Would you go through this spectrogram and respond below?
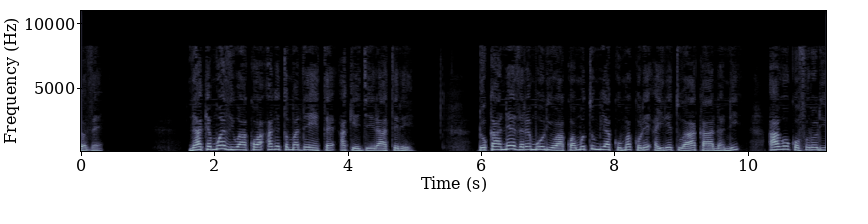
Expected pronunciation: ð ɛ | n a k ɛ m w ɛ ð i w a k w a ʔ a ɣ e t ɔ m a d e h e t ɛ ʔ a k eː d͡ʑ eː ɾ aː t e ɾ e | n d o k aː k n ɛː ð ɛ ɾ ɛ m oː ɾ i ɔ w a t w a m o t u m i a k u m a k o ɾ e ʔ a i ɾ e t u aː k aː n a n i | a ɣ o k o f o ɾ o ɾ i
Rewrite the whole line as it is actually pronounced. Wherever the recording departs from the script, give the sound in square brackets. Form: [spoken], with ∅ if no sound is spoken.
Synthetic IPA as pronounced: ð ɛ | n a k ɛ m w [a] ð i w a k w a ʔ a ɣ e t [o] m a d e h e t ɛ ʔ a k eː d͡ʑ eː ɾ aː t e ɾ e | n d o k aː [∅] n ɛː ð ɛ ɾ ɛ m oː ɾ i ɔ w a [k] w a m o t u m i a k u m a k o ɾ e ʔ a i ɾ e t u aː k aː n a n i | a ɣ o k o f o ɾ o ɾ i

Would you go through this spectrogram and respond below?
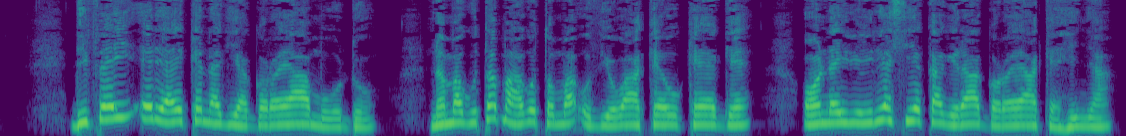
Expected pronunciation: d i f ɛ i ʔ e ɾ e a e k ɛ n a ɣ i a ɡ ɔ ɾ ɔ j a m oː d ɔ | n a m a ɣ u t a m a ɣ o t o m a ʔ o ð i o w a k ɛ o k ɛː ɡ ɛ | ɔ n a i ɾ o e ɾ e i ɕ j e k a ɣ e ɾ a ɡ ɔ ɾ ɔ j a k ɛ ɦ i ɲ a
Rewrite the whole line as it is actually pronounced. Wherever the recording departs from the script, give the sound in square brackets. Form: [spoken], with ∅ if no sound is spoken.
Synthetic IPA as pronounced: d i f ɛ i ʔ e ɾ e a e k ɛ n a ɣ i a ɡ ɔ ɾ ɔ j a m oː d [o] | n a m a ɣ u t a m a ɣ o t o m a ʔ o ð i o w a k ɛ o k ɛː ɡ ɛ | ɔ n a i ɾ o [i] ɾ e [a] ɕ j e k a ɣ e ɾ a ɡ ɔ ɾ ɔ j a k ɛ ɦ i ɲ a

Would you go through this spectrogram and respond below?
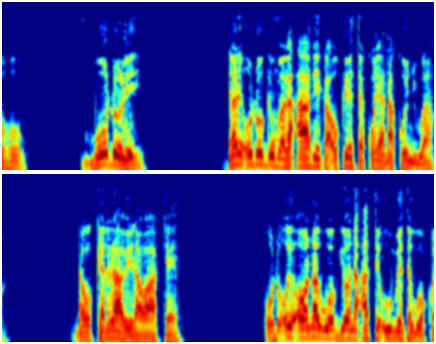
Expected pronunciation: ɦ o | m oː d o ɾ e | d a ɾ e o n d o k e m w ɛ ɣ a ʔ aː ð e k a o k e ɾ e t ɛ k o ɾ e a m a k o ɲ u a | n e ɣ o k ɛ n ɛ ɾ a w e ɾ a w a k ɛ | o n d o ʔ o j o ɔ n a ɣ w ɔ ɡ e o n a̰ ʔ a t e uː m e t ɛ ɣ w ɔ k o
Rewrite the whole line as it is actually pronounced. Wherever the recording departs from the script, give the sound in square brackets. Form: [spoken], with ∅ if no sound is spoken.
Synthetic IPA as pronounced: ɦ o | m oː d o ɾ e | d a ɾ e o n d o [ɡ] e m w ɛ ɣ a ʔ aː [ɣ] e k a o k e ɾ e t ɛ k o ɾ e a [n] a k o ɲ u a | n [a] ɣ o k ɛ n ɛ ɾ a w e ɾ a w a k ɛ | o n d o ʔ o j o ɔ n a ɣ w ɔ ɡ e [ɔ] n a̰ ʔ a t e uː m e t ɛ ɣ w ɔ k [ɔ]

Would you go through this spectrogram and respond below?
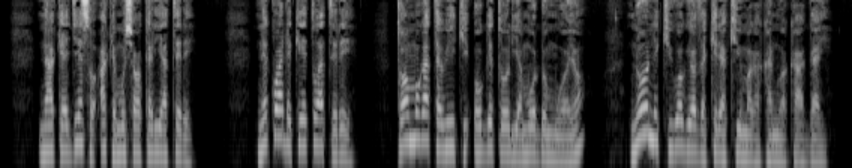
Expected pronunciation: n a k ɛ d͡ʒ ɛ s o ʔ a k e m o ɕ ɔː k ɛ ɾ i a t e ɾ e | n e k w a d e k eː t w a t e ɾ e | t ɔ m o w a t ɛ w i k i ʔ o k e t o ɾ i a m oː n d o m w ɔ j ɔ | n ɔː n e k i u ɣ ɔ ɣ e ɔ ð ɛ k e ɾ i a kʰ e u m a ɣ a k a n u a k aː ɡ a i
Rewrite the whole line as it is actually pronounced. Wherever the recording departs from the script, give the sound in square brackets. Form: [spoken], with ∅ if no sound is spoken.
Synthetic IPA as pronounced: n a k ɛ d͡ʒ ɛ s o ʔ a k e m o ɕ ɔː k ɛ ɾ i a t e ɾ e | n e k w a d e k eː t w a t e ɾ e | t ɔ m o [ɣ] a t ɛ w i k i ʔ o [ɡ] e t o ɾ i a m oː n d o m w ɔ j ɔ | n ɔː n e k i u ɣ ɔ ɣ e ɔ ð ɛ k e ɾ [e] a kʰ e u m a ɣ a k a n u a k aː ɡ a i

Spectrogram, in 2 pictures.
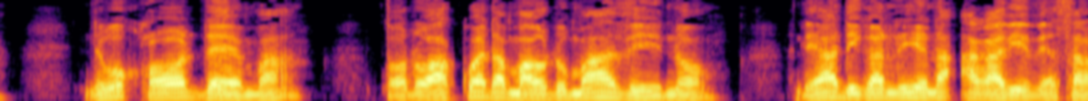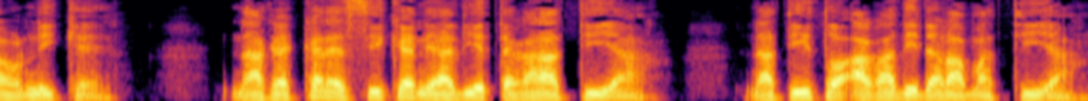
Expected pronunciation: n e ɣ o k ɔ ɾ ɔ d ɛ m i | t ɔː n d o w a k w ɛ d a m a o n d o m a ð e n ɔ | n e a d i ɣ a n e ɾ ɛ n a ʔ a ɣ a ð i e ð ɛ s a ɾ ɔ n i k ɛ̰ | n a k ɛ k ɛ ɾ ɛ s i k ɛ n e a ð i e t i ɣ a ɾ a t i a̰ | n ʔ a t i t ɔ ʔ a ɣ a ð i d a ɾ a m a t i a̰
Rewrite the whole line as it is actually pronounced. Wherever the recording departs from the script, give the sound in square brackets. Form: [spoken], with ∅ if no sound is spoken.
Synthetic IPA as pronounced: n e ɣ o k ɔ ɾ ɔ d ɛ m [a] | t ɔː n d o w a k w ɛ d a m a o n d o m a ð e n ɔ | n e a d i ɣ a n e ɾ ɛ n a ʔ a ɣ a ð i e ð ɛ s a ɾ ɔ n i k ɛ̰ | n a k ɛ k ɛ ɾ ɛ s i k ɛ n e a ð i e t [ɛ] ɣ a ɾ a t i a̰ | n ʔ a t i t ɔ ʔ a ɣ a ð i d a ɾ a m a t i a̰

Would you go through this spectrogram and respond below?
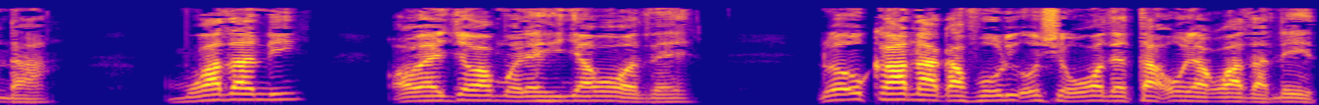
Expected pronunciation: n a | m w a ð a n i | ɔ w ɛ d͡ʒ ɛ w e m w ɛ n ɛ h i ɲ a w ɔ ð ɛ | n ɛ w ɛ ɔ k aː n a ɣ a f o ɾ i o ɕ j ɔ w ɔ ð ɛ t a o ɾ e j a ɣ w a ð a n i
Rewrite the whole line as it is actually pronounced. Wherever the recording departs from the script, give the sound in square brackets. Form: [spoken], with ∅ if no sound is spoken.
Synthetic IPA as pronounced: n a | m w a ð a n i | ɔ w ɛ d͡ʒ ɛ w [a] m w ɛ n ɛ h i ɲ a w ɔ ð ɛ | n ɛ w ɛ [o] k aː n a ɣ a f o ɾ i o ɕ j ɔ w ɔ ð ɛ t a o ɾ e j a ɣ w a ð a n [e]

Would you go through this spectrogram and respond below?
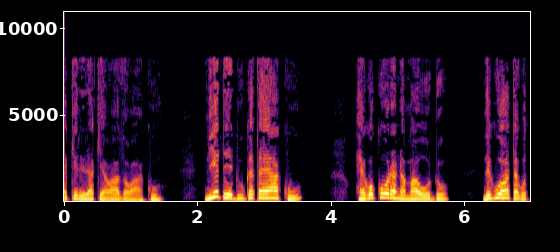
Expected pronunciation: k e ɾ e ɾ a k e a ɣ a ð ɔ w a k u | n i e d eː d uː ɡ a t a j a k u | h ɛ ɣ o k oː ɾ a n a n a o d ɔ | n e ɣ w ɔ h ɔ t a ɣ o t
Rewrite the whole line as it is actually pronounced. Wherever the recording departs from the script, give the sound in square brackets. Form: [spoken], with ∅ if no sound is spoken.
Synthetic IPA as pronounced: k e ɾ e ɾ a k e a [w] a ð ɔ w a k u | n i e d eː d uː ɡ a t a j a k u | h ɛ ɣ o k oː ɾ a n a [m] a o d [o] | n e ɣ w ɔ h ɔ t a ɣ o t

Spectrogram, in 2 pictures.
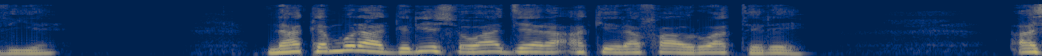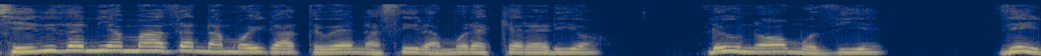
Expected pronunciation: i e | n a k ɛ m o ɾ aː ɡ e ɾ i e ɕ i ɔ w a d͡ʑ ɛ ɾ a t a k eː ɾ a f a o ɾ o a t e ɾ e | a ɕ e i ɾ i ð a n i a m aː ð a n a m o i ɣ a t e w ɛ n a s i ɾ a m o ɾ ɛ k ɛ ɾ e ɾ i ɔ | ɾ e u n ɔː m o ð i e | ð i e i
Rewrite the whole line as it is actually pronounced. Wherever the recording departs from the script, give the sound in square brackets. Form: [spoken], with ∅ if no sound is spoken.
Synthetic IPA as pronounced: i e | n a k ɛ m o ɾ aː ɡ e ɾ i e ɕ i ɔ w a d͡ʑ ɛ ɾ a [ʔ] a k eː ɾ a f a o ɾ o a t e ɾ e | a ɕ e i ɾ i ð a n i a m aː ð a n a m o i ɣ a t e w ɛ n a s i ɾ a m o ɾ ɛ k ɛ ɾ [ɛ] ɾ i ɔ | ɾ e u n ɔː m o ð i e | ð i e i

